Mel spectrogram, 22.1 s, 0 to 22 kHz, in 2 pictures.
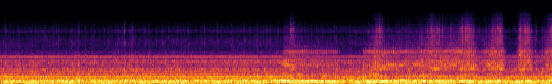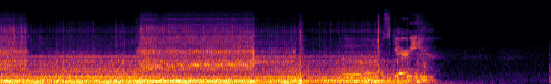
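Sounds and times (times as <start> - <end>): drill press motor hum: 0.0 - 21.2
drill bit cutting hiss: 5.6 - 11.6, 13.8 - 16.4.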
